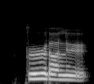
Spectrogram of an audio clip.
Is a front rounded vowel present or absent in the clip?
present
